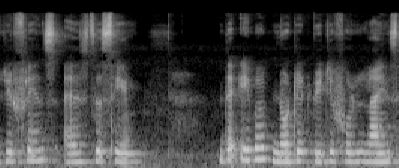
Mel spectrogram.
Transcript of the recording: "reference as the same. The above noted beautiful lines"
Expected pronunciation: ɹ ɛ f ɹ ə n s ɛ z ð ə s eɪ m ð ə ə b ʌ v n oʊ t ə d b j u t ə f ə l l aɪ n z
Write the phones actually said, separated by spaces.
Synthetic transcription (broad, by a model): ɹ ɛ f ɹ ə n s ɛ z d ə s eɪ m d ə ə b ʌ b n oʊ t ə d b j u t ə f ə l l aɪ n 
